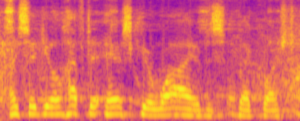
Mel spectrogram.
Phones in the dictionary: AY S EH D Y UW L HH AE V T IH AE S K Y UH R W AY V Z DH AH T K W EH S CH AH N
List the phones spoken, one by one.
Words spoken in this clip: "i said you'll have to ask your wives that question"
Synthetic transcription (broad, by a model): AY S EH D Y UW L HH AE F T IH AE S K Y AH R W AY V Z DH AH T K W EH S CH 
